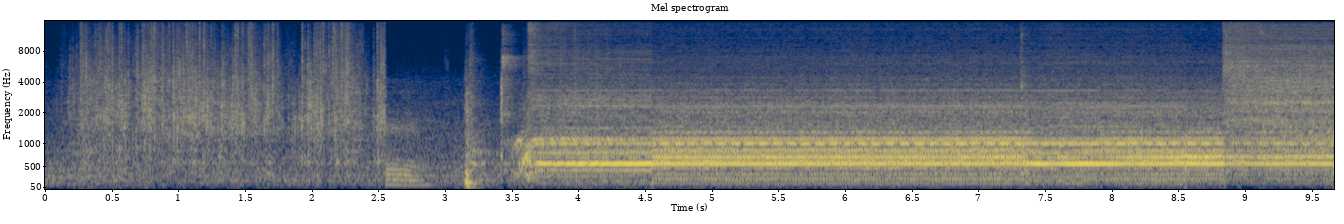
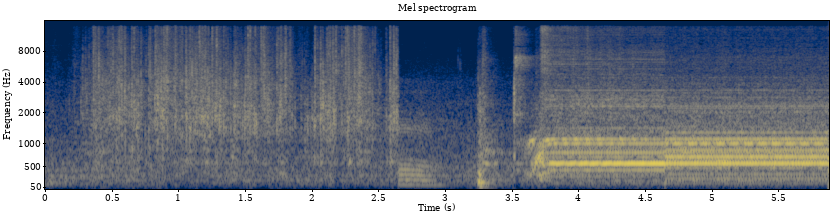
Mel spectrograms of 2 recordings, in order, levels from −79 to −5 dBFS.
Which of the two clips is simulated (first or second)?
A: first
